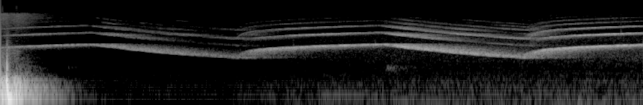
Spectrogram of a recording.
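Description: A deep boom dies away in the first second, then a faint siren wails, its pitch rising quickly and falling slowly about every four and a half seconds.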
